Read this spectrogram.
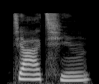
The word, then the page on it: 家禽: jiā qín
